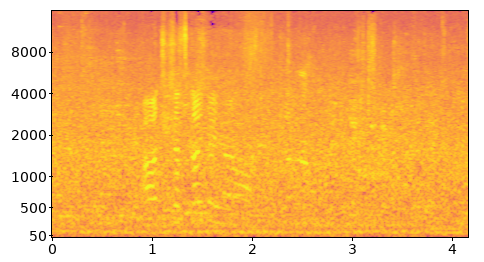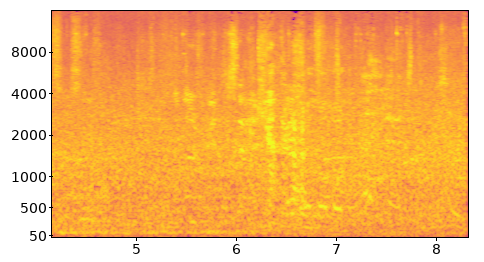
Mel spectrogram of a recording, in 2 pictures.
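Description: Adult passers-by talk briefly nearby.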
